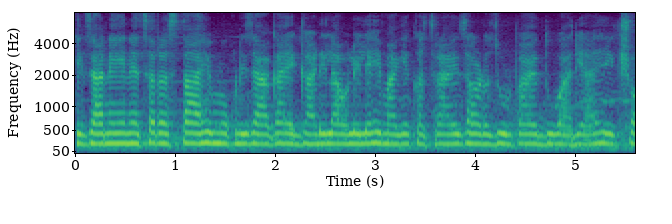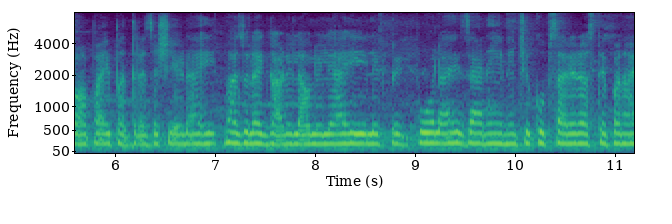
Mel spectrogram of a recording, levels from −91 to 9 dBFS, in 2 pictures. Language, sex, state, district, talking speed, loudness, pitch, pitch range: Marathi, female, Maharashtra, Chandrapur, 210 wpm, -16 LUFS, 210 Hz, 205-215 Hz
